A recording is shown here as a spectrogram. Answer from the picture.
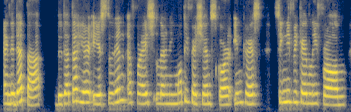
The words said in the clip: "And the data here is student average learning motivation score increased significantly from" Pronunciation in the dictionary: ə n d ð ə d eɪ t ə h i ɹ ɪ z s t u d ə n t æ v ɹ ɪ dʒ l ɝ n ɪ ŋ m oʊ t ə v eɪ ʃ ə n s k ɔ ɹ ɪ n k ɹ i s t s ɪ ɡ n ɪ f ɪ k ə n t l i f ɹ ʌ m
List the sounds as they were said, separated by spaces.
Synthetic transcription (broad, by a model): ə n d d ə d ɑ t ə h i ɹ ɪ s t u d ə n t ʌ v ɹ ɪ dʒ l ɝ n ɪ ŋ m oʊ t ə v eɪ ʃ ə n s k ɔ ɹ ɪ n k ɹ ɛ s s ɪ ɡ n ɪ f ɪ k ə n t l i f ɹ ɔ m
